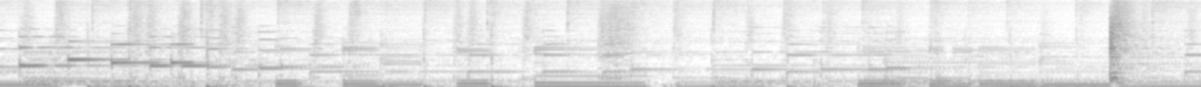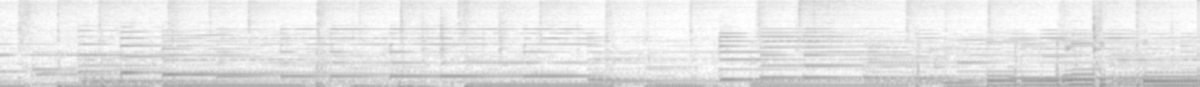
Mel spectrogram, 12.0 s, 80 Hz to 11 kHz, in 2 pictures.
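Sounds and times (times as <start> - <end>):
drums: 0.0 - 12.0
electric bass low notes: 0.0 - 12.0
piano: 0.0 - 12.0.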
